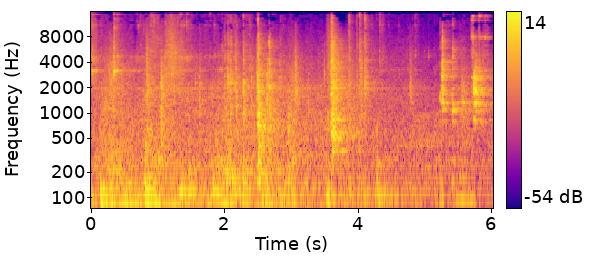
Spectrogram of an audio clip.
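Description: A flat's door being opened and walked through: sharp clicks and knocks from the lock and handle, with footsteps and a few louder clatters.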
